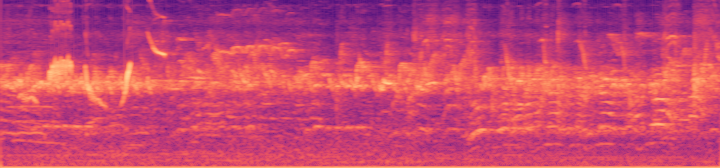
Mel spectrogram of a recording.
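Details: Greater green leafbird singing in a style likened to the magpie-robin: a dense, busy stream of bright chirps, trills and quick slurred whistles, continuous throughout, with faint human speech in the background.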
